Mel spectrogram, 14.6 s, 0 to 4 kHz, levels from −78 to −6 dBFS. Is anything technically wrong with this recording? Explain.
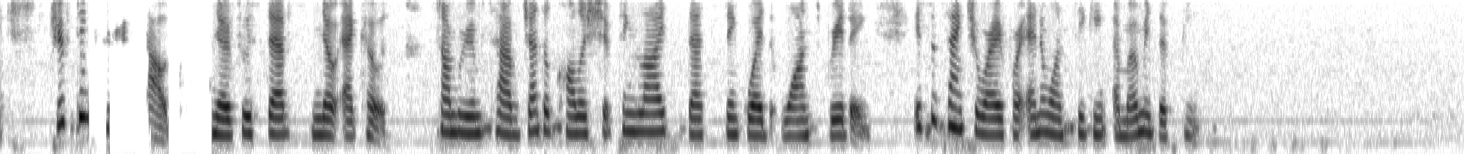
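Yes, there are two faults. Speech suppressed in double talk, 0.89 to 1.73 s: the speech dips by roughly 40 dB in pieces, about half a second in total, likely because an echo canceller mistook overlapping talk for echo. Background gated by the echo canceller, 2.03 to 2.09 s: the canceller clamps the microphone, briefly dropping the room sound by about 38 dB before it returns.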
